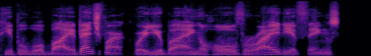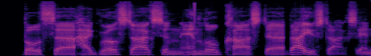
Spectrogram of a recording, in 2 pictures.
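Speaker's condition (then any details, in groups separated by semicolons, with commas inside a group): No condition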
